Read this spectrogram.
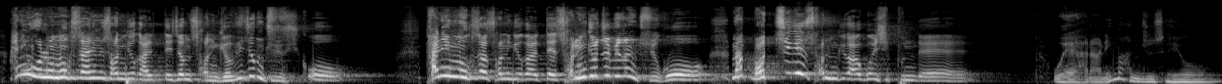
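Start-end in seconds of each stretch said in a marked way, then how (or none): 0.1-9.8 high, loud pleading sermon; fervent preaching. Acted. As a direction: push the congregation with passion. Preaching at full force.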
